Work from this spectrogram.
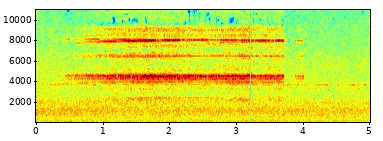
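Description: A fuel train in a Transport Fever game rolls along with a steady rumbling wheel noise and a thin high squeal of wheels on rail that cuts out near the end, continuous and moderately loud.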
